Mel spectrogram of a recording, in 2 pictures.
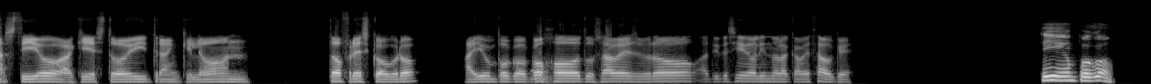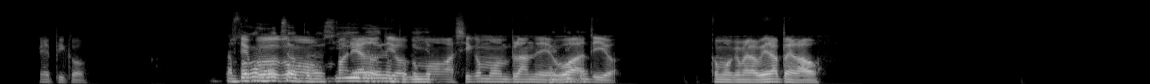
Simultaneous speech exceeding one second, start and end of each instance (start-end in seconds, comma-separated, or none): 13.8-15.9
